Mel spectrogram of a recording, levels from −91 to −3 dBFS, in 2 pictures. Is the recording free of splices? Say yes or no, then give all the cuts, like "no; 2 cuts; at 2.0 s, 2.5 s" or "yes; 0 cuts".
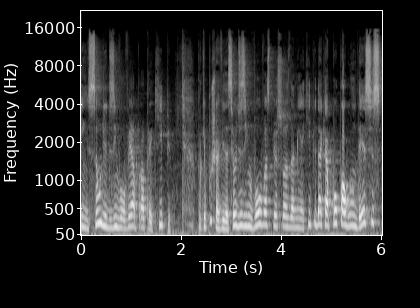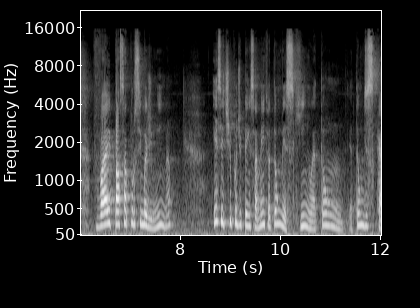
yes; 0 cuts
